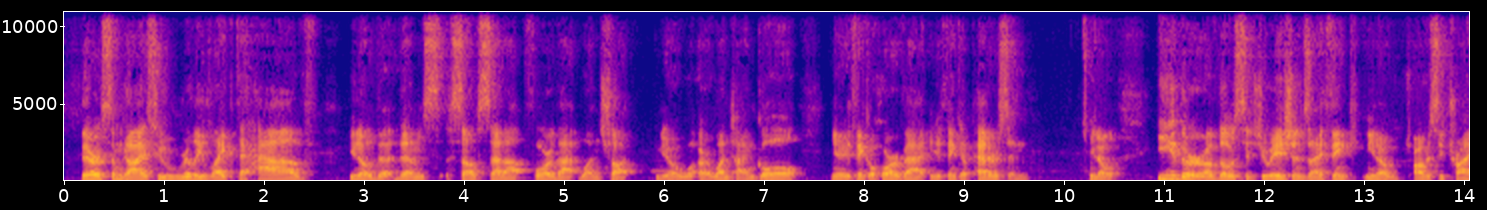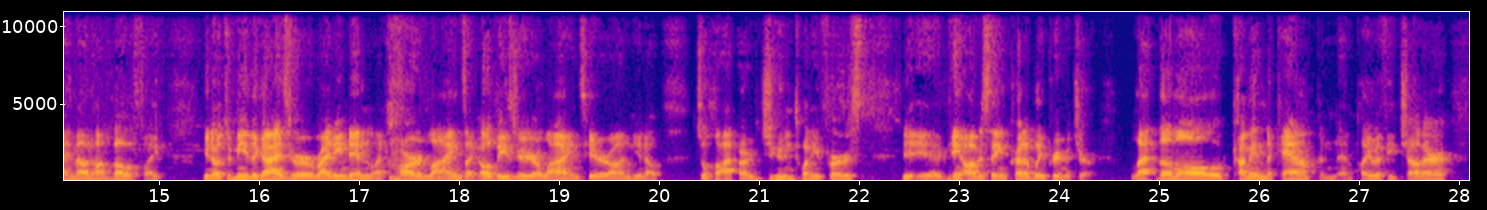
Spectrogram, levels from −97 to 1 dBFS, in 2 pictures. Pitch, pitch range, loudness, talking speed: 125 Hz, 120-135 Hz, -22 LUFS, 210 wpm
